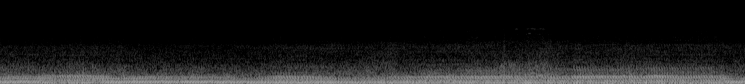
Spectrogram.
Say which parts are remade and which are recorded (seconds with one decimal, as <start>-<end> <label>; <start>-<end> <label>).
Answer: 0.0-3.0 remade; 3.0-4.3 recorded; 4.3-7.5 remade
